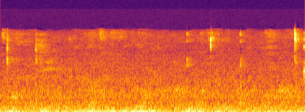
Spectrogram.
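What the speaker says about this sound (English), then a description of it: "Click the checkbox again to turn each of these layers off." Computer mouse clicks on a mapping program's layer checkboxes: a few faint, sharp ticks spaced across a quiet background.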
